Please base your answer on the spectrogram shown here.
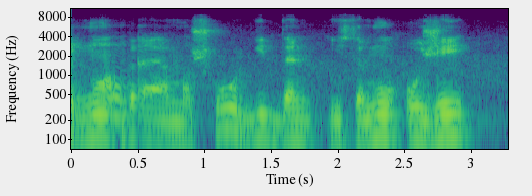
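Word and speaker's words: Auger: في اخر نوع بقى مشهور جدا يسموه اوجي ريكومبينيشن مش اوجير النطق بتاعها اوجي اوجي ريكومبينيشن.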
